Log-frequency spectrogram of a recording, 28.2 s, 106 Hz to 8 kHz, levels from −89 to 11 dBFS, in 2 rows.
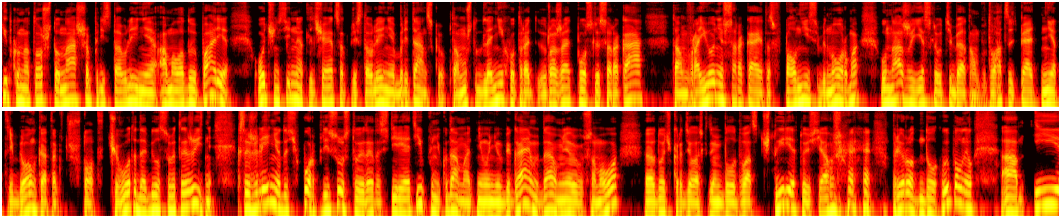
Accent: native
